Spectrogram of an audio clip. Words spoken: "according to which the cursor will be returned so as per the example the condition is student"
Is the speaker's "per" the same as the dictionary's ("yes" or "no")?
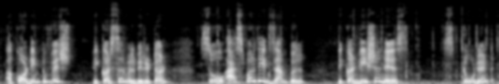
no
